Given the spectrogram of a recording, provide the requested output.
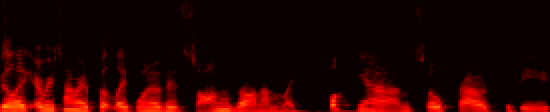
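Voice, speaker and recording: The words come at a fairly quick pace. The speaker is a woman with a Spanish accent. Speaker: fashion designer. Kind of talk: casual interview. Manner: casual, filler-heavy (like, you know).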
